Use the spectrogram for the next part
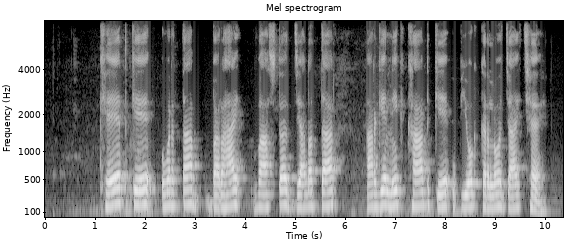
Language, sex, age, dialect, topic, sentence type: Maithili, male, 18-24, Angika, agriculture, statement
